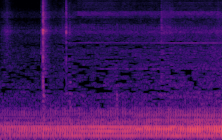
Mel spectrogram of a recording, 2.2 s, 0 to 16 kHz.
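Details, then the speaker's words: Honda Beat injection scooter that jerks when starting to accelerate, battery checked normal at about 13 V: quiet, steady low hum from the fuel pump, judged normal with no problem. "Nah seperti itu. Saya kira untuk di bagian full pumpnya ini tidak ada masalah ya."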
